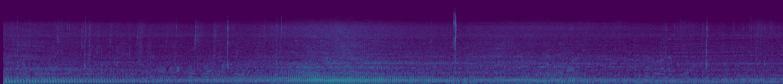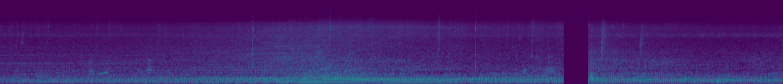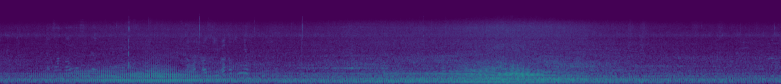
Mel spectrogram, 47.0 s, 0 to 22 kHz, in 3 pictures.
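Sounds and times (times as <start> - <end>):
vehicle engine rumble: 0.1 - 46.9.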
